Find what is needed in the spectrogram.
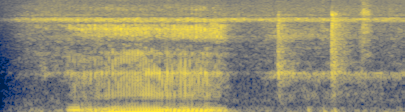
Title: নাক ডাকার original শব্দ/ Original sound of nasal snoring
